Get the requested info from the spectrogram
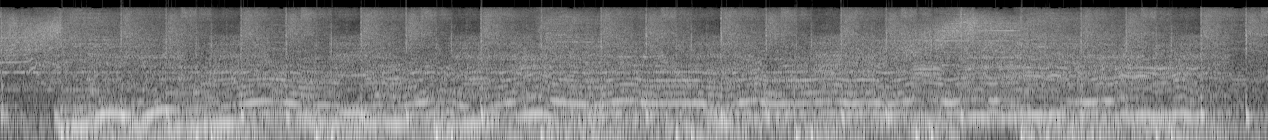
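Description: Off-road race truck engine revving hard and repeatedly, its pitch rising and falling with throttle and shifts as the truck races over rough desert track. It comes in about half a second in, over background music.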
